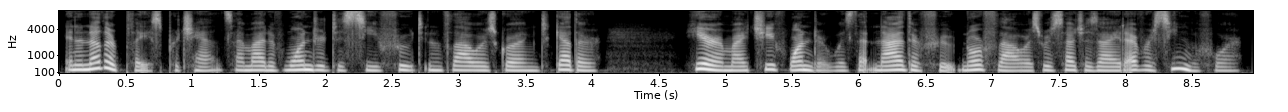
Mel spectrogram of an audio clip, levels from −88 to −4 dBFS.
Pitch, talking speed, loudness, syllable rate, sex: 215 Hz, 220 wpm, -20 LUFS, 6.0 syllables/s, female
